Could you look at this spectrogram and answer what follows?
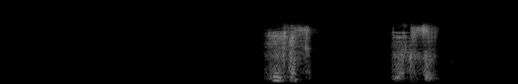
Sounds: Sniff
